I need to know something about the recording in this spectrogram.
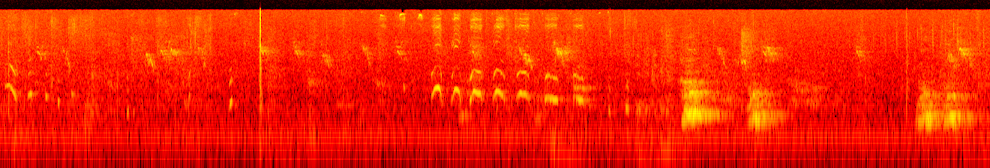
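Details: A new litter of Jackateese (Jack Russell x Maltese) puppies, nine weeks old and home bred, giving a quick series of short, high whines near six seconds, followed by louder, harsher yelps in two bursts, with a constant low hum underneath.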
